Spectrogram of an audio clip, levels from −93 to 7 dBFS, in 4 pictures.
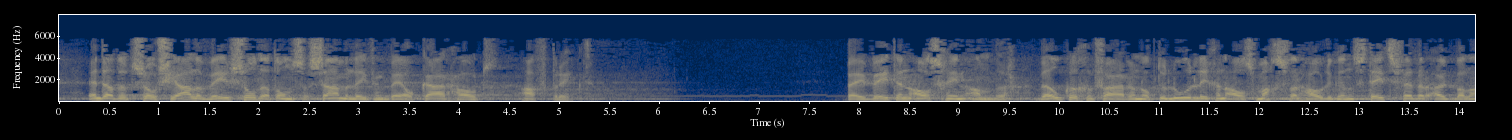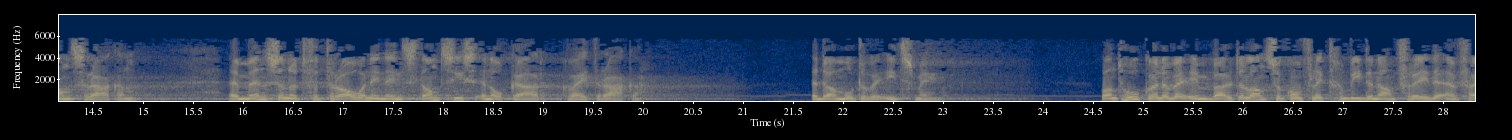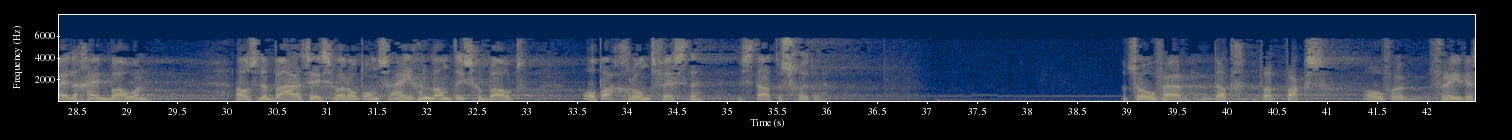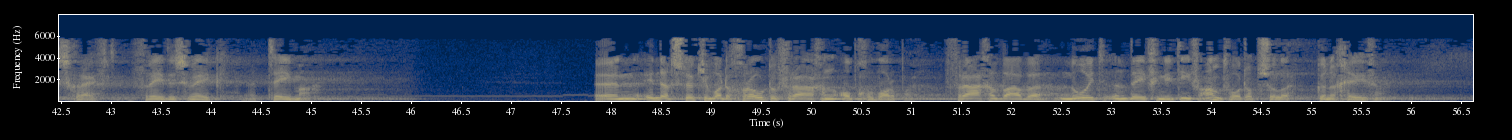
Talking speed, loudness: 110 wpm, -29 LUFS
